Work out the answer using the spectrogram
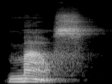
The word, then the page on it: mouse: British English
